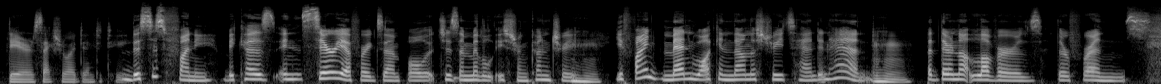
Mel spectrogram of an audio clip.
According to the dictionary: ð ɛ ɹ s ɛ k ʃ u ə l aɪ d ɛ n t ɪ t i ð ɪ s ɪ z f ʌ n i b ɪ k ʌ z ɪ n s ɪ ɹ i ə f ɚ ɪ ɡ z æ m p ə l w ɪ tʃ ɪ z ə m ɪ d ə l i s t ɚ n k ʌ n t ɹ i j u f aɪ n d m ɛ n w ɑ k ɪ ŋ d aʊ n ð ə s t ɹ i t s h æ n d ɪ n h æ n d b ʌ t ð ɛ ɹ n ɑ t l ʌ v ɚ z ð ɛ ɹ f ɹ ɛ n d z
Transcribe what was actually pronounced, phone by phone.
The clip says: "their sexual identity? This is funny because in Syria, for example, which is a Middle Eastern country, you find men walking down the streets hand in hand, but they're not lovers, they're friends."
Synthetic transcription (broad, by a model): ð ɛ ɹ s ɛ k ʃ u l aɪ d ɛ n t ɪ t i ð ɪ s ɪ z f ʌ n i b ɪ k ʌ z ɪ n s ɪ ɹ i ə f ɚ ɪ ɡ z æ m p l w ɪ tʃ ɪ z ə m ɪ d l i s t ɚ n k ʌ n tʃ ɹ i j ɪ f aɪ n d m ɛ n w ɑ k ɪ ŋ d aʊ n ð ə s t ɹ i t s h æ n d ɪ n h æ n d b ʌ t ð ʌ ɹ n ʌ t l ʌ v ɚ z ð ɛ ɹ f ɹ ɛ n d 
